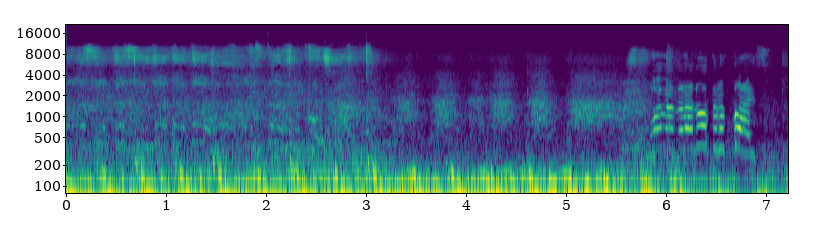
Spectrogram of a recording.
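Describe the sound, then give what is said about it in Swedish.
A festival crowd on Åland singing along to a song, a loud, dense massed roar of voices that carries throughout, with one wavering, pitched voice rising out of the crowd near the end. “Men när jag spelade den låten, och de sjunger, jag har aldrig hört en publik sjunga sådär.”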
